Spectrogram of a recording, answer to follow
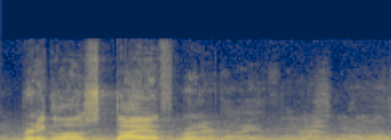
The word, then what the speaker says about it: Dieth: Dieth, runner. Dieth. Yeah. Think King's English. Dieth.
